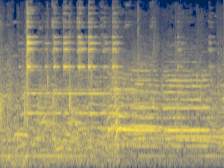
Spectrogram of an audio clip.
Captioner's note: bell ringing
